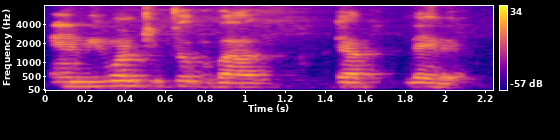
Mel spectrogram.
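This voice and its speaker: A man from Senegal gives a teaching presentation, speaking deliberately and circling back over his words. His voice sits a little high for a man. He is recorded from a distance in an echoey room with faint ambient hiss. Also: steady tone, a little mellow. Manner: deliberate, with restarts and repeated words. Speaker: English teacher presenting a training module. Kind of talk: presentation to camera. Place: room without audience.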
